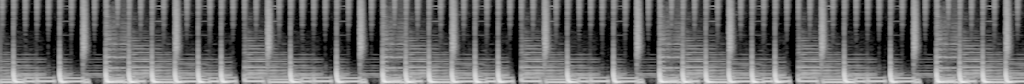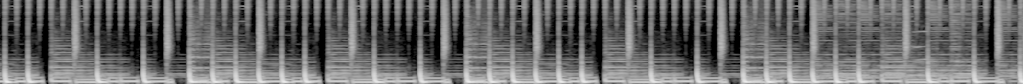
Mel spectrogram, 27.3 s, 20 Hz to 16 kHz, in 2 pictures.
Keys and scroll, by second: 1.9 ctrl++, 4.2 ctrl+-.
